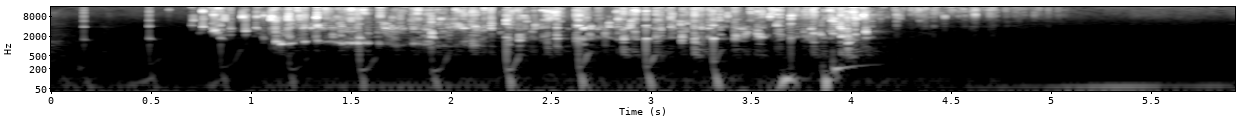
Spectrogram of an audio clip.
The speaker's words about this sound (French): Tonton Albert, je lance le jingle et c'est à vous.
